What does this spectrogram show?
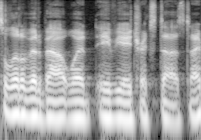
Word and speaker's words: Aviatrix: you tell us a little bit about what aviatrix does did i pronounce that right yeah aviatrix yeah it's uh it means female pilot right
